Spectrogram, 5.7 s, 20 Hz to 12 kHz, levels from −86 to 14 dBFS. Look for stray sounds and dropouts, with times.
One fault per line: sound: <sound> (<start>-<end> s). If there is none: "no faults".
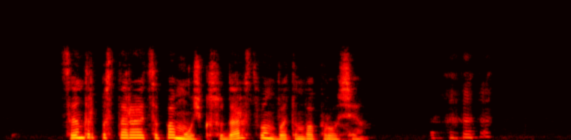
sound: laugh (4.3-4.9 s)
